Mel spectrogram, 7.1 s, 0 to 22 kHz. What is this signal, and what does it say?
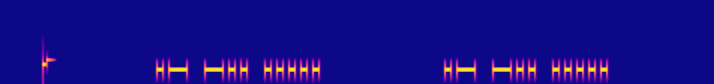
Morse code, heard as a keyed tone, about 20 wpm, 700 Hz. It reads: AD5 AD5
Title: USA Call Sign Prefixes - Repeated 2x - 20wpm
